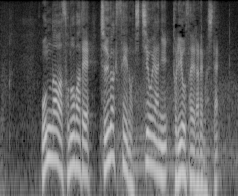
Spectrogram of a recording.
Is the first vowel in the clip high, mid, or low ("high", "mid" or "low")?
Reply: mid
